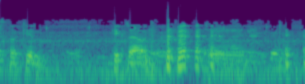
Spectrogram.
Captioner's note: laughing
